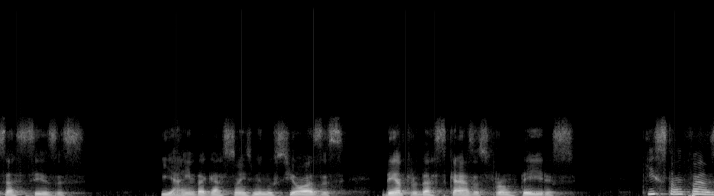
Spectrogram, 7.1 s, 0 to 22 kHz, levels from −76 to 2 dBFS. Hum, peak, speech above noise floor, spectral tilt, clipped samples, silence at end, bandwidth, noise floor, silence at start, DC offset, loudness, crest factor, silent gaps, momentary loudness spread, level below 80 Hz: none; -2 dBFS; 47 dB; -7 dB/octave; under 0.1%; 0 s; 9.2 kHz; -68 dBFS; 0 s; under 0.1%; -21 LUFS; 20 dB; none; 14 LU; -48 dBFS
